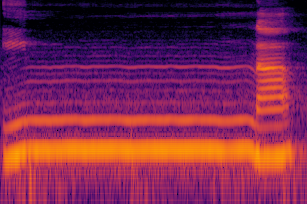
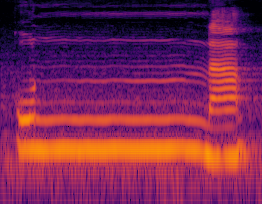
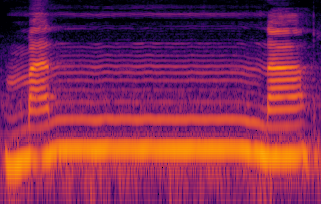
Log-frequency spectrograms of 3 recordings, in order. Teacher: তাহলে গুণনাটা কিভাবে হবে? আমরা যখন হামসা নুনকে গিয়ে ধরবে, ওই ধরার অবস্থায় আওয়াজটাকে আমরা নাকের ভিতরে নিয়ে গুনগুনিয়ে পড়ব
